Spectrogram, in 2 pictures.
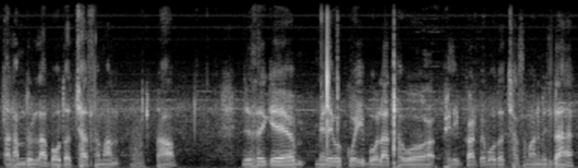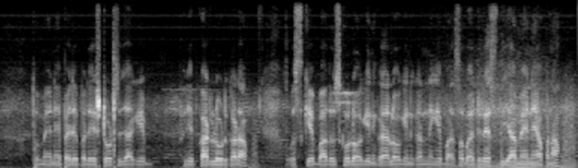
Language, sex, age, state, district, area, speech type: Urdu, male, 18-30, Bihar, Madhubani, rural, spontaneous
